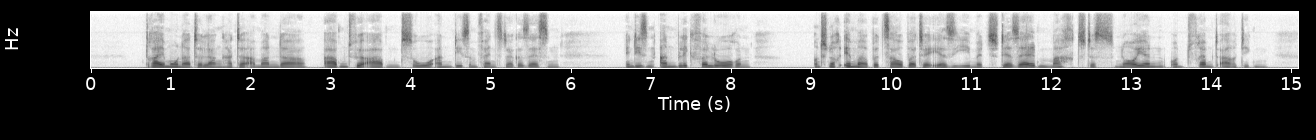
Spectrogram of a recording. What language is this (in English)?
German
